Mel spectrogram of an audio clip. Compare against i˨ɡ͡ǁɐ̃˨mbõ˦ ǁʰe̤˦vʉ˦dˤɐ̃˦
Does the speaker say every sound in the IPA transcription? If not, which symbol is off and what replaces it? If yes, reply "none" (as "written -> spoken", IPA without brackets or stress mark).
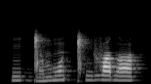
none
